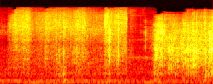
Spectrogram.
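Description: Plastic packaging crinkling and rustling as it is handled, first softly, then louder and denser from about one and a half seconds in.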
